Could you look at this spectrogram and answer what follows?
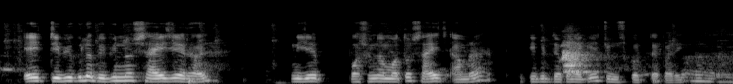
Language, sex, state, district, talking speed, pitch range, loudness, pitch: Bengali, male, West Bengal, Paschim Medinipur, 155 wpm, 125-160 Hz, -23 LUFS, 140 Hz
